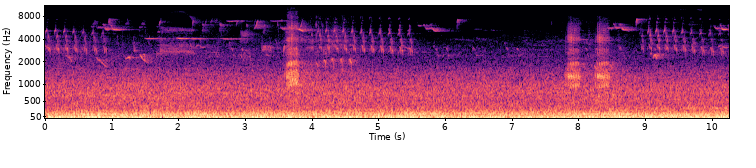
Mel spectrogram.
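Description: Birds chirping in rapid trills and short calls over a steady background hiss with a low rumble. A brief hiss cuts across near four seconds in and again near eight seconds.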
